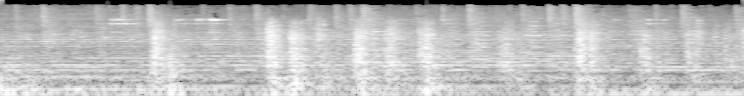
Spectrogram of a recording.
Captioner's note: doorknob rattling; dramatic music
